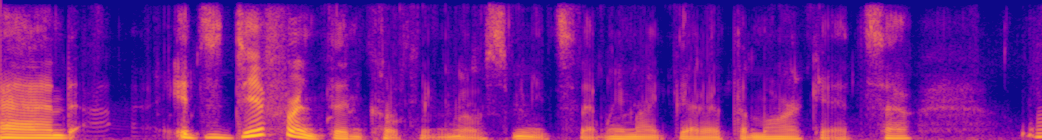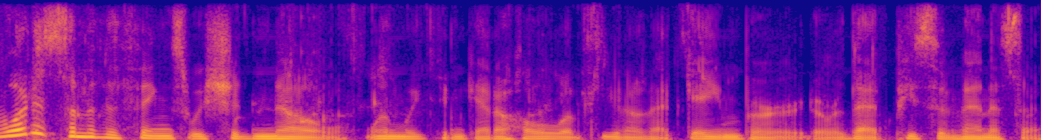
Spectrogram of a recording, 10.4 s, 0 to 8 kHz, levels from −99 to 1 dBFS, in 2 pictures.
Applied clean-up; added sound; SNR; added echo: neural separator model SepFormer DNS4.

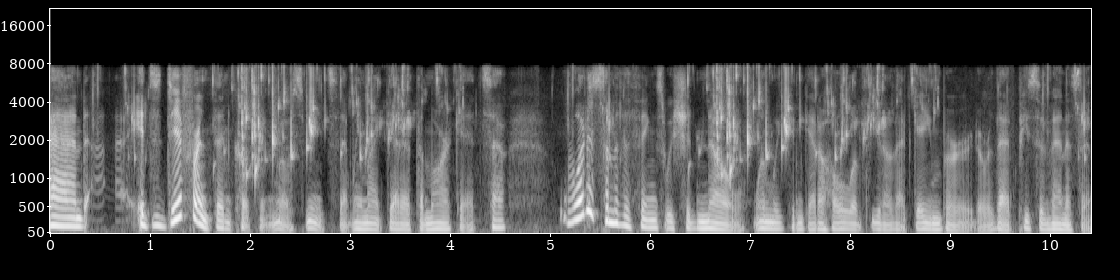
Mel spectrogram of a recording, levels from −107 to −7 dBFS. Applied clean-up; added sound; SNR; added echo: none; Bathtub (filling or washing); 11 dB; none.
